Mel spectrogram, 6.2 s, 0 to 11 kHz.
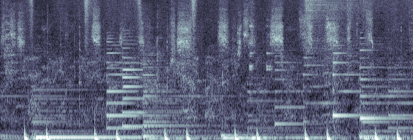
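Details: A slow, quiet heartbeat sound effect of soft paired low thumps, about 57 beats a minute, mixed under gentle piano relaxation music meant for sleep and meditation.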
